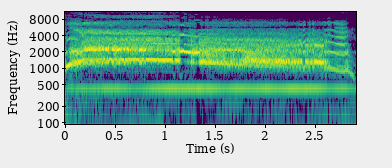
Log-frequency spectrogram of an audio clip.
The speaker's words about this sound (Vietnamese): thét lên rồi bừng tỉnh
